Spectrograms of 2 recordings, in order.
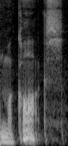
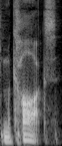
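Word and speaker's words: macaque: And he said, "Macox." And the girls go, "Daddy, you said it wrong. It's Makox."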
